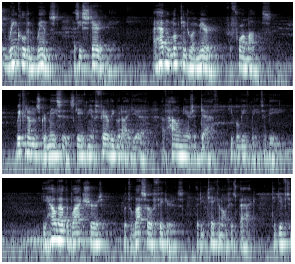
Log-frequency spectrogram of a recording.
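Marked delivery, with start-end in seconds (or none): none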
